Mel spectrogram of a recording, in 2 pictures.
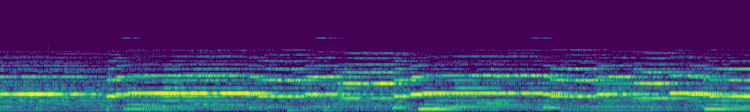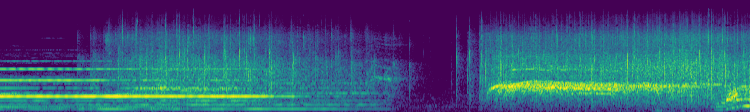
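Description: Routine music with held, woodwind-like melodic notes. Audience applause swells in over it about two-thirds of the way through. The music fades out and after a brief drop the applause comes back loud, with cheering and a voice calling out near the end.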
